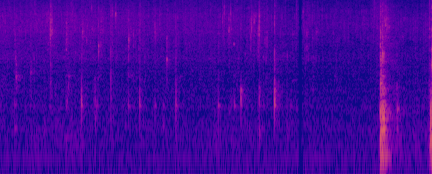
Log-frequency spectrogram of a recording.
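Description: Onions, carrots and zucchini squash stir-fry in a pan with soy sauce, a quiet crackling patter of small pops, close, ending with a louder clatter.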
